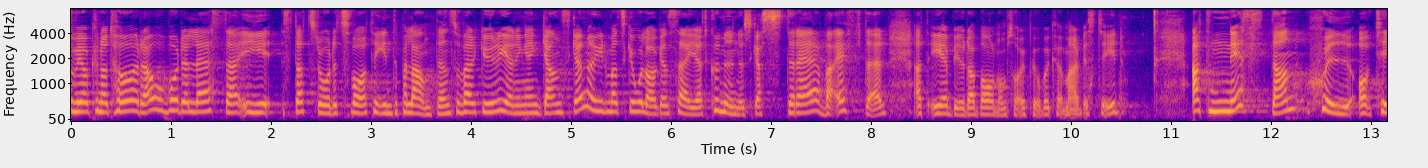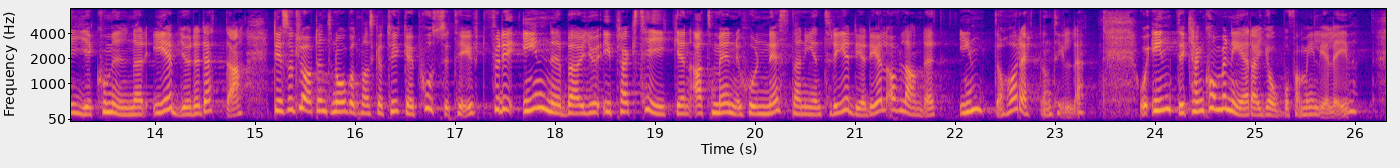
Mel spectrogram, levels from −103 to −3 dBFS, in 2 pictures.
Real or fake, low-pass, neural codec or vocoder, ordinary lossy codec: real; none; none; none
